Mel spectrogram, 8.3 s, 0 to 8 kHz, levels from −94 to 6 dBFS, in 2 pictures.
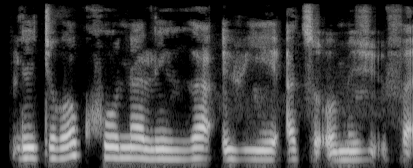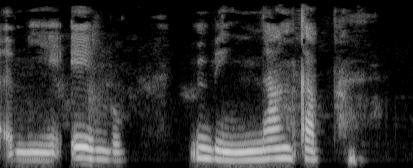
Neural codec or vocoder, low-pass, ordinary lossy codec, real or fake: none; 7.2 kHz; AAC, 48 kbps; real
